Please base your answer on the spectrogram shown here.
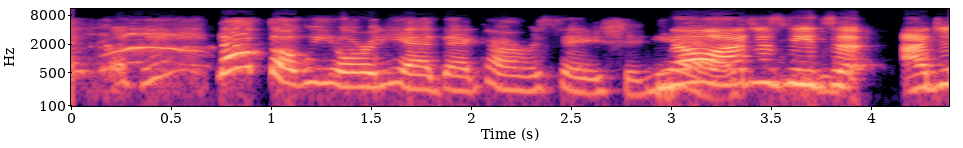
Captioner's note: laughing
